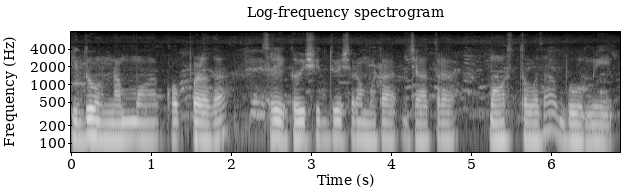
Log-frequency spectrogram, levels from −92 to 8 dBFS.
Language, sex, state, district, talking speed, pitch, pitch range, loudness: Kannada, male, Karnataka, Koppal, 80 wpm, 115 Hz, 110-120 Hz, -19 LUFS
